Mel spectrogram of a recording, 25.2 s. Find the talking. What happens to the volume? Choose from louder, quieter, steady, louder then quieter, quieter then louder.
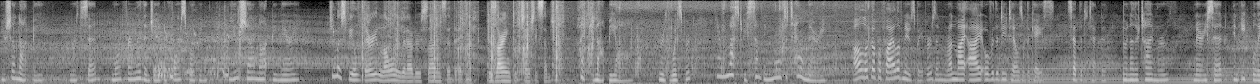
steady.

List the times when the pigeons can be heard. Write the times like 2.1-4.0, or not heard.
3.0-4.8.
